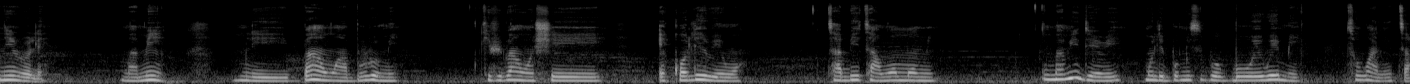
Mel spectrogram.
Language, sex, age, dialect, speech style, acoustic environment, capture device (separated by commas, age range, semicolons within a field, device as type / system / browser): Yoruba, female, 18-24, Nigeria - Nigerian Standard, excited, nature, mobile / Linux / Chrome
